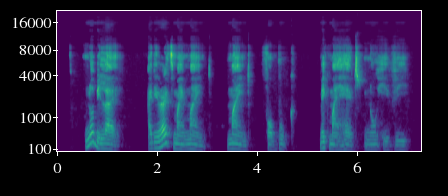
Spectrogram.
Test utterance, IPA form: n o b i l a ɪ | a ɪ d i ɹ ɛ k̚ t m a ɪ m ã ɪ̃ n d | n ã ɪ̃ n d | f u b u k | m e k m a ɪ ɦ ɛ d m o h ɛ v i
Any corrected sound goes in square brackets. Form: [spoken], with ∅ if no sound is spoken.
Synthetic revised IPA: n o b i l a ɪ | a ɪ d i ɹ ɛ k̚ t m a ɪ m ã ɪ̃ n d | [m] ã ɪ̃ n d | f [ɔ] b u k | m e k m a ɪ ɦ ɛ d [n] o h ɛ v i

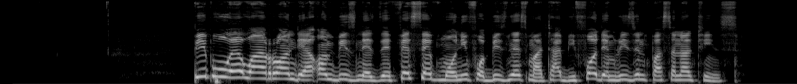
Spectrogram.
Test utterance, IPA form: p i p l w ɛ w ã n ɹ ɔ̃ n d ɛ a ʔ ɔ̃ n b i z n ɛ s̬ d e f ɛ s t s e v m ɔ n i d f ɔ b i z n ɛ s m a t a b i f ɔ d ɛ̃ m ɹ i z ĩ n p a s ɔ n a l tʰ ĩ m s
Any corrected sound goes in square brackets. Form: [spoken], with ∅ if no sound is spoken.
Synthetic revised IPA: p i p l w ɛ w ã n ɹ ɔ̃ n d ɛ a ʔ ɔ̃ n b i z n ɛ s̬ d e f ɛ s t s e v m ɔ n i [∅] f ɔ b i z n ɛ s m a t a b i f ɔ d ɛ̃ m ɹ i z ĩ n p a s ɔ n a l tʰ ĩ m s

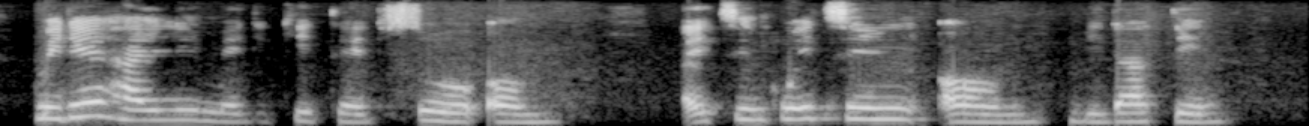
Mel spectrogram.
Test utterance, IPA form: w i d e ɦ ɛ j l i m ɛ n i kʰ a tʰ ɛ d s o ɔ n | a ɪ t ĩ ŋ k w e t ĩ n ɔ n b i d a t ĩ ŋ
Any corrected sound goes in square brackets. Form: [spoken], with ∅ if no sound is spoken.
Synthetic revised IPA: w i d e ɦ [a] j l i m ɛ [d] i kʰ [e] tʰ ɛ d s o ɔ [m] | a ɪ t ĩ ŋ k w e t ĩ n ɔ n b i d a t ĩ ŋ

